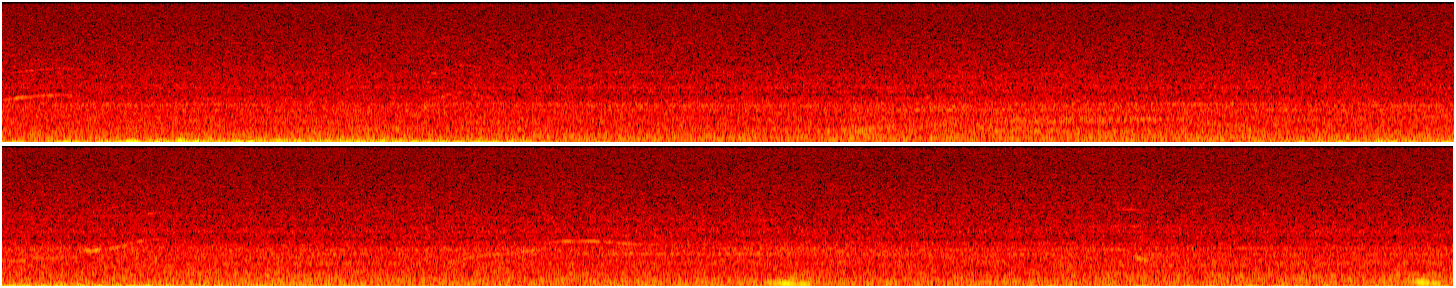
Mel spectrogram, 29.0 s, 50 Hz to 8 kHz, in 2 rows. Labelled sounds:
0.0	0.7	humpback whale, 0.86 to 2.0 kHz
4.6	4.8	humpback whale, 2.0 to 2.2 kHz
20.1	20.5	humpback whale, 0.90 to 1.0 kHz

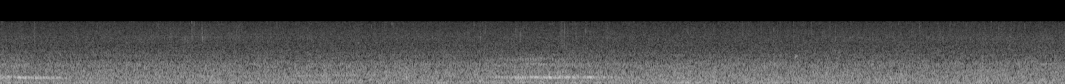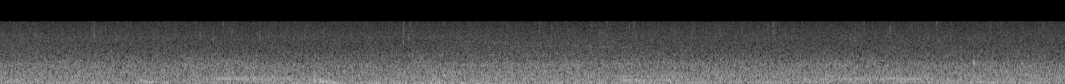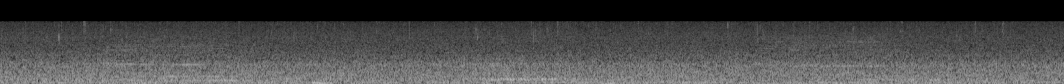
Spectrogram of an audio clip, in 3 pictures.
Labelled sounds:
5.1	5.4	humpback whale, 1.2 to 1.3 kHz

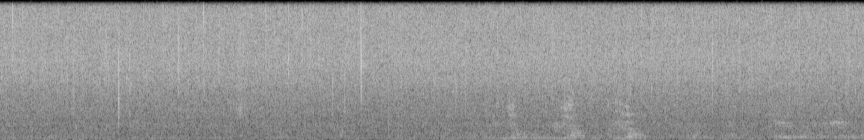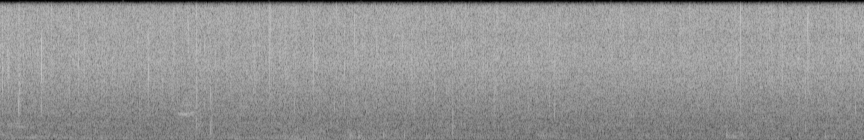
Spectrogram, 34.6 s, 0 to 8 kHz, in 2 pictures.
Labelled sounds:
12.3	12.7	humpback whale, 1.3 to 1.7 kHz
16.6	16.9	humpback whale, 0.88 to 1.1 kHz
20.8	21.2	humpback whale, 1.3 to 1.6 kHz

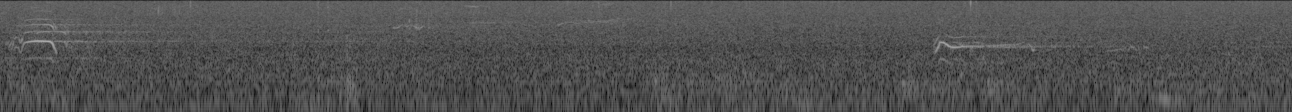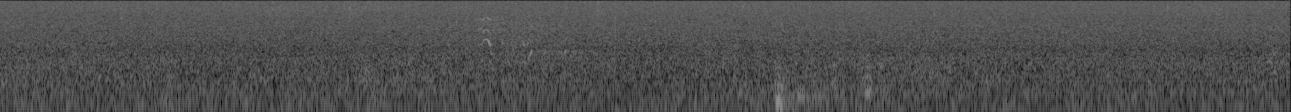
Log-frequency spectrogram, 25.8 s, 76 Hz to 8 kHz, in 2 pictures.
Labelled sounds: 0.0	1.0	killer whale, 0.70 to 5.7 kHz

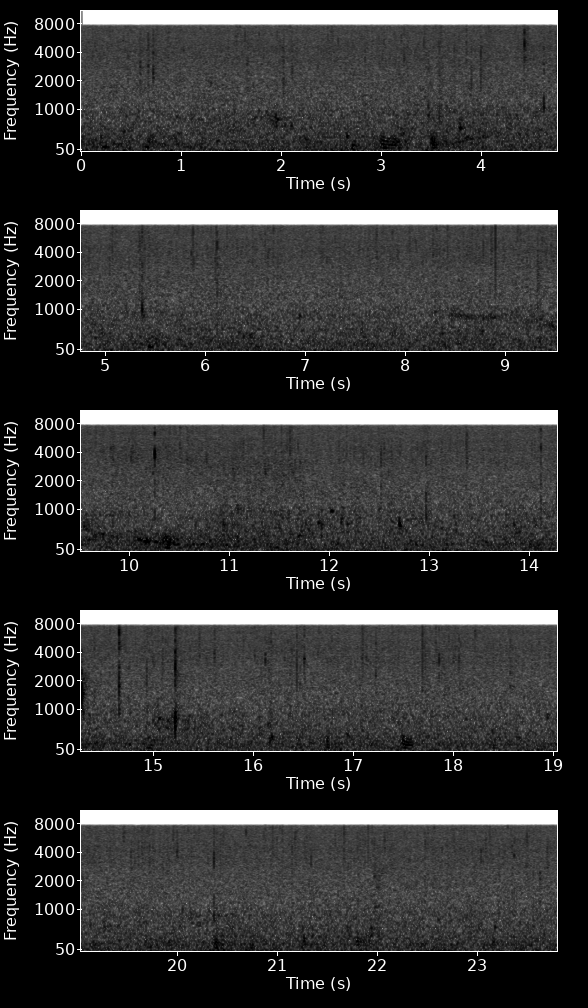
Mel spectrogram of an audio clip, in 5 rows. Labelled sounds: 8.4	8.7	water noise, 0.78 to 1.0 kHz

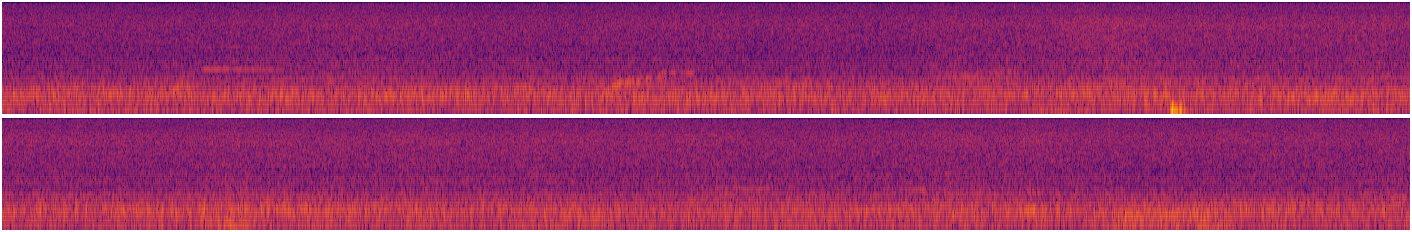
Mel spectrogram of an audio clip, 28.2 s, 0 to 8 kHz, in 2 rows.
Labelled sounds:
2.0	2.7	humpback whale, 1.2 to 1.3 kHz
9.9	10.2	humpback whale, 1.0 to 1.2 kHz

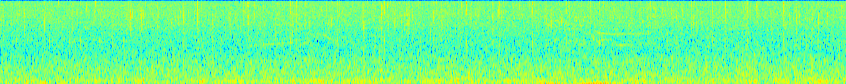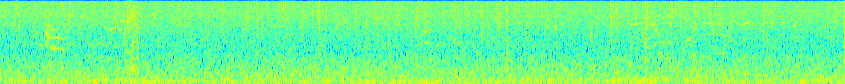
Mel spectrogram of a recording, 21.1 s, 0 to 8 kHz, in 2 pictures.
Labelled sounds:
7.4	7.9	killer whale, northern resident, G clan, 2.2 to 2.6 kHz

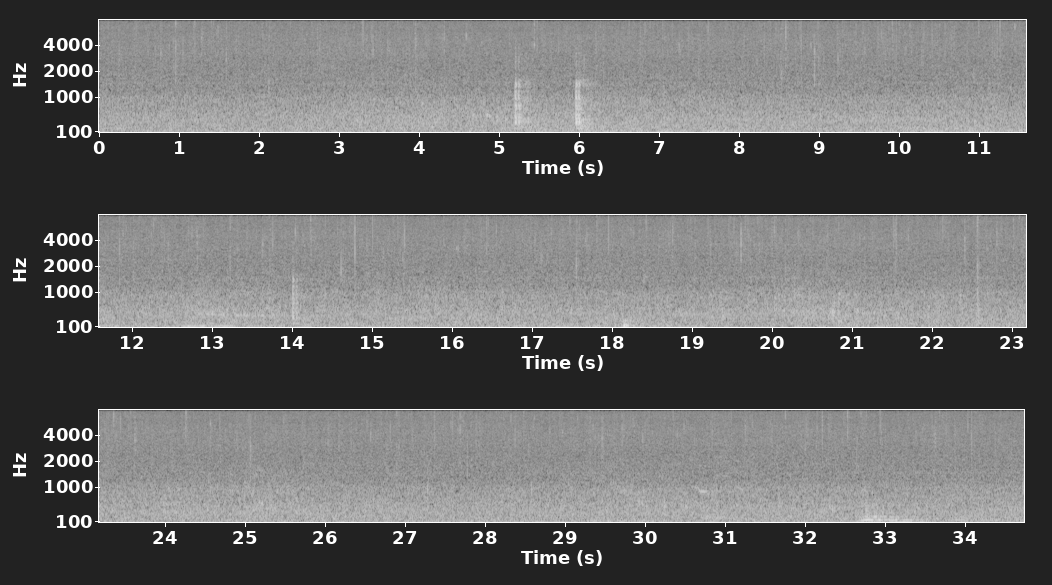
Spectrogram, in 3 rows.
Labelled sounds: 30.6	30.8	humpback whale, 0.78 to 1.0 kHz

